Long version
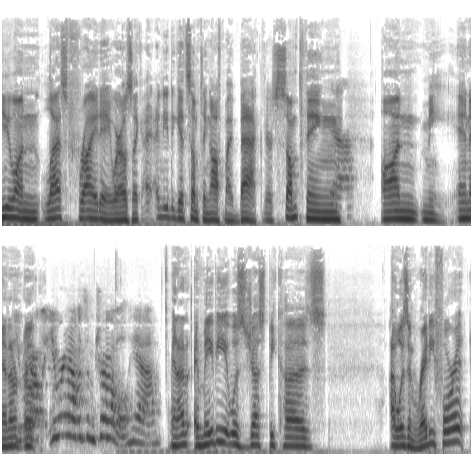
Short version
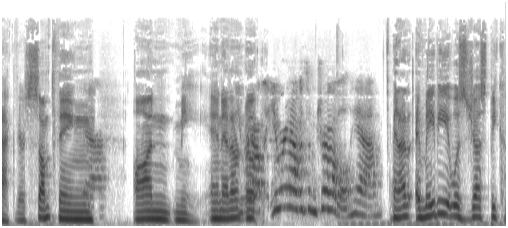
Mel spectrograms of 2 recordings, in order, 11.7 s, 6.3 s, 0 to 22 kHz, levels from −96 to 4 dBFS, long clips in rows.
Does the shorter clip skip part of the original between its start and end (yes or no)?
no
